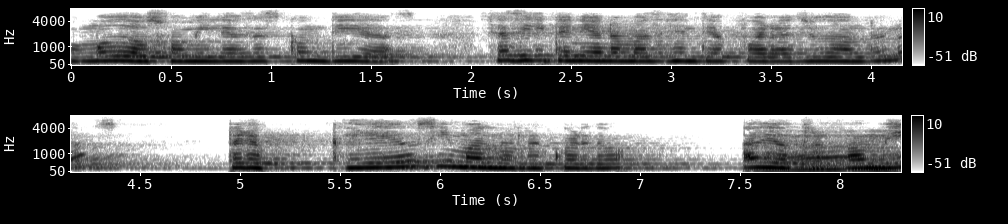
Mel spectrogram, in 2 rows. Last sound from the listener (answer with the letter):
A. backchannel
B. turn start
B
